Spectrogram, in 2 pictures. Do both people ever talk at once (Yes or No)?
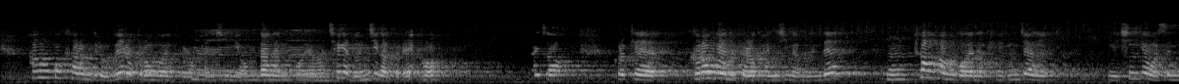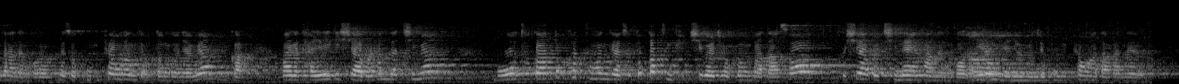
Yes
